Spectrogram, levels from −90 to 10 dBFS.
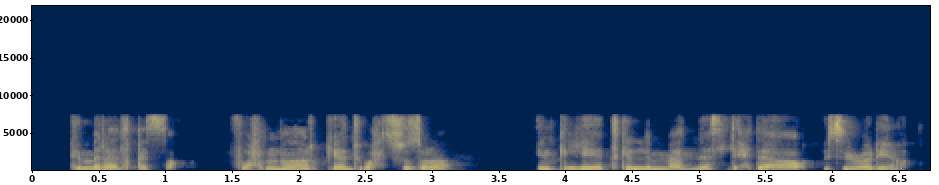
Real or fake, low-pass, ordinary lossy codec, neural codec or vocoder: fake; 7.2 kHz; none; codec, 24 kHz, 0.9 kbps, WavTokenizer, medium speech release version 2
